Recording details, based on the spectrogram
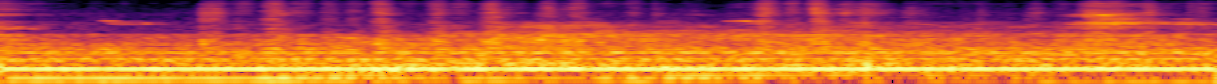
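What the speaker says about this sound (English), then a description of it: "So I just want to cut out and hollow out my bread a little bit" A knife saws and scrapes through bread to cut and hollow it out for a chakalaka, bacon and cheese sub, a quiet steady rasping rub over a constant low hum.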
